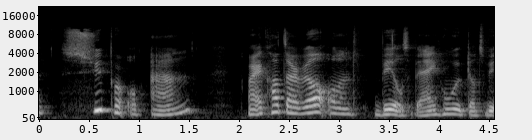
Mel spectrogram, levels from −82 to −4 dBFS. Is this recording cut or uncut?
cut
